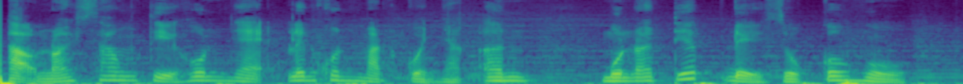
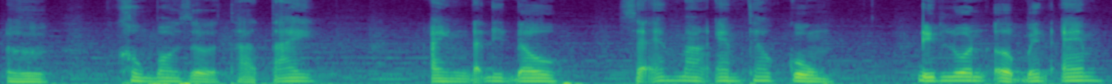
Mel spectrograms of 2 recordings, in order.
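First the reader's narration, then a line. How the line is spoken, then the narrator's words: Laughing, tender whisper. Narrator (Vietnamese): Diệp Hạo bật cười, thì thầm với cô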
